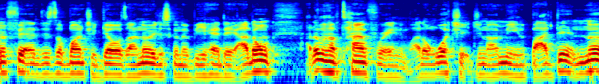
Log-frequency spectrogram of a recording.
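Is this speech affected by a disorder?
No.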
